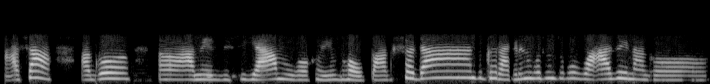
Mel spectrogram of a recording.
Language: Konkani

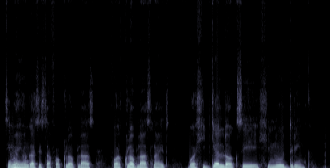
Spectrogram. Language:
Nigerian Pidgin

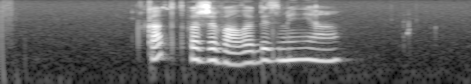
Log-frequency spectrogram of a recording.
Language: Russian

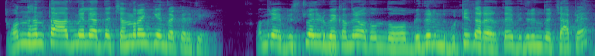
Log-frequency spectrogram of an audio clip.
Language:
Kannada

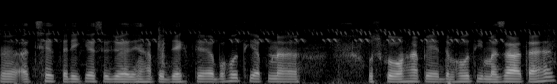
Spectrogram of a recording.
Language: Urdu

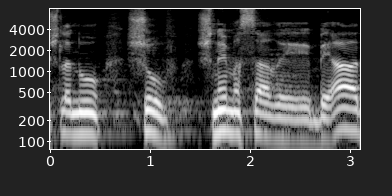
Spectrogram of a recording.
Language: Hebrew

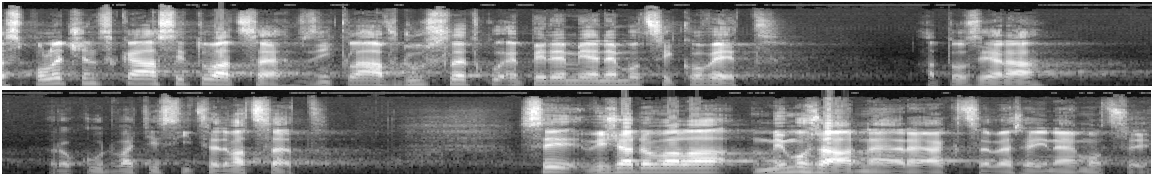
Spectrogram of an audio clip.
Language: Czech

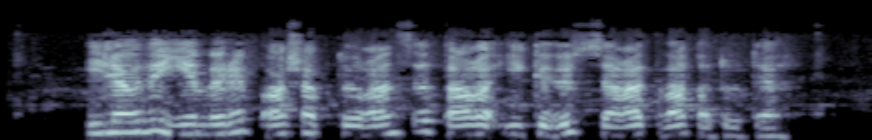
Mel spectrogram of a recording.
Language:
Bashkir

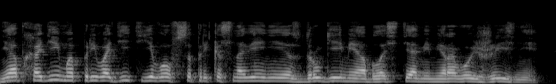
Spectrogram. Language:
Russian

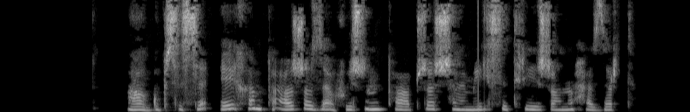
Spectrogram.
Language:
Kabardian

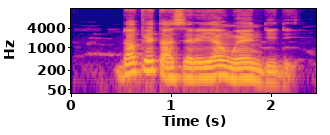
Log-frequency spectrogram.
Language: Igbo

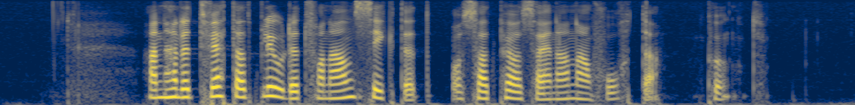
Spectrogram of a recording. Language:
Swedish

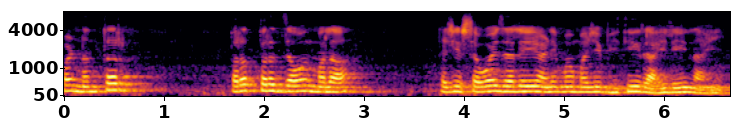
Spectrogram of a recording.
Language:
Marathi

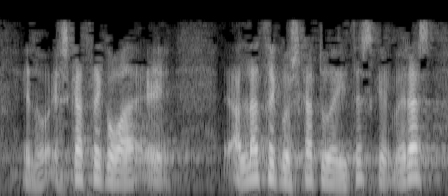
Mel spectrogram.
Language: Basque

